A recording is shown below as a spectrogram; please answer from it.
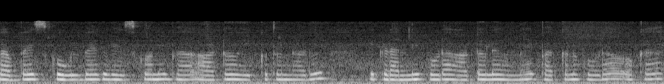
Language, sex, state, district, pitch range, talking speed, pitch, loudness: Telugu, female, Andhra Pradesh, Guntur, 220-235 Hz, 125 wpm, 230 Hz, -16 LUFS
